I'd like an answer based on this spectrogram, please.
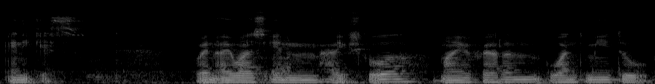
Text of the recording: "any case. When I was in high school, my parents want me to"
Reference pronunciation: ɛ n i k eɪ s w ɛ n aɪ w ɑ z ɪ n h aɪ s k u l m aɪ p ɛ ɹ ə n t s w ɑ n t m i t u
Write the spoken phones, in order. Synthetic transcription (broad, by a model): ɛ n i k eɪ s w ɛ n aɪ w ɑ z ɪ n h aɪ s k u l m aɪ f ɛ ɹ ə n w ɑ n t m i t u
